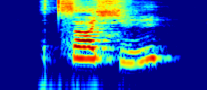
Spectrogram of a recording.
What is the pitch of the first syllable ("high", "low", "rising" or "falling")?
high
